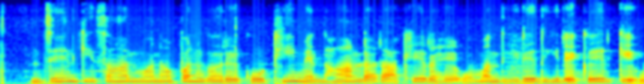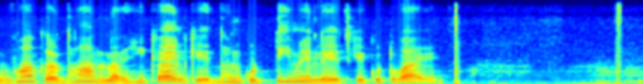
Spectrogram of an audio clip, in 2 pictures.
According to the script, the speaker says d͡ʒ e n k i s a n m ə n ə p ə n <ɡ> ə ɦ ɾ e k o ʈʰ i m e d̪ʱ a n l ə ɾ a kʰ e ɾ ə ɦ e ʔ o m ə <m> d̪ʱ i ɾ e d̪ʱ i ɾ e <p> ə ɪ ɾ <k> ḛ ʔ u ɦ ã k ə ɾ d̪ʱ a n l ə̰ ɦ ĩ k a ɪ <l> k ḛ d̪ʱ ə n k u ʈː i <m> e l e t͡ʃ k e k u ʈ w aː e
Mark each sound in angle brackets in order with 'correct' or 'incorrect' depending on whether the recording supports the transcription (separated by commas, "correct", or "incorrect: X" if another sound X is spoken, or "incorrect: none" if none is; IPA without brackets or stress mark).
correct, incorrect: n, incorrect: k, correct, correct, correct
